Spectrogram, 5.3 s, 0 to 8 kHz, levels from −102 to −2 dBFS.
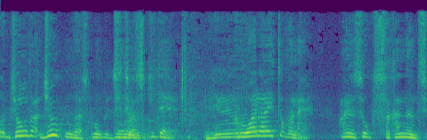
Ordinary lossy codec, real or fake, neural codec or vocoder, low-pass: none; fake; codec, 16 kHz, 1.1 kbps, Voila-Tokenizer; none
